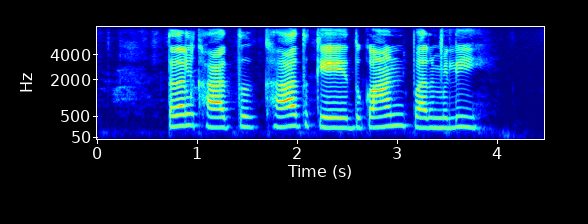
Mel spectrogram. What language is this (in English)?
Bhojpuri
